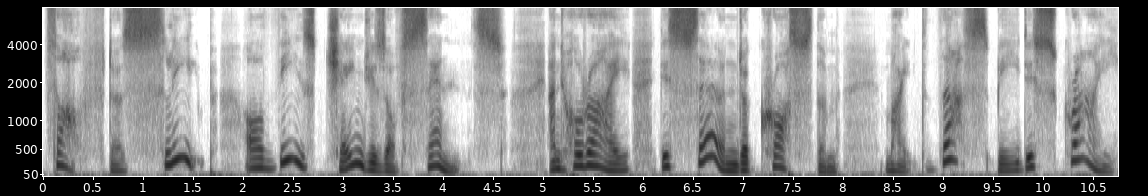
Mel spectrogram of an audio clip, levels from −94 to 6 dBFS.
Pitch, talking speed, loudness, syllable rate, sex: 170 Hz, 95 wpm, -19 LUFS, 3.0 syllables/s, male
